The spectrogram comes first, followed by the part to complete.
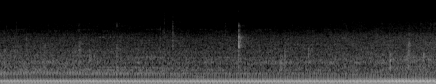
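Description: Side-by-side UTV engine running at a steady low drone, slowly getting louder as the machine comes down the rock ledges.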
